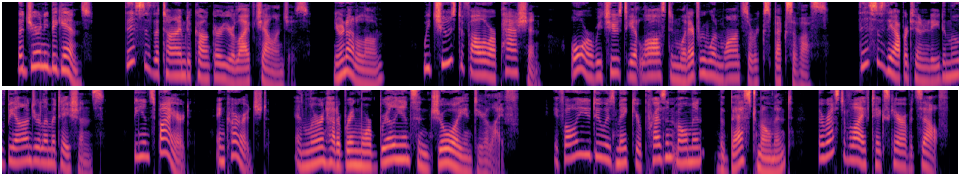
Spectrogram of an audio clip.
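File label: English American, female, voice over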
